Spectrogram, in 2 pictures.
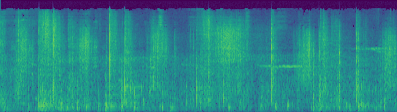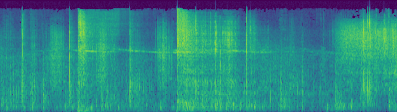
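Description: Fireworks going off in quick succession: many sharp bangs and pops, thickening into dense clusters about ten seconds in and again near twelve seconds.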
